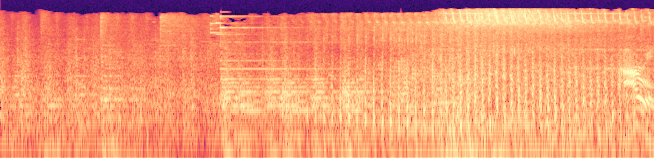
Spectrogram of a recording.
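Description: Helicopter rotor chopping sound effect that starts about two seconds in and grows louder, over background music.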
